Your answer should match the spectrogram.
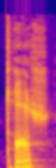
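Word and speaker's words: Cache: Spotify-System, also meins auf jeden Fall nicht gerafft, selbst wenn man den Cash, so spricht man es aus, äh, leert. Irgendwie, ich weiß gar nicht, ob es jetzt geht. Kache, Kache, Kache am, Blut, am, am Computer.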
